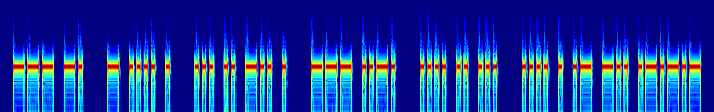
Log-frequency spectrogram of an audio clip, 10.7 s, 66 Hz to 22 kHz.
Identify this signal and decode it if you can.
Morse code, heard as a keyed tone, about 22 wpm, 700 Hz. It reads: ON THE SIDE OF HIS HEAD.
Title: Sentences from Top 1600 Words 22wpm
